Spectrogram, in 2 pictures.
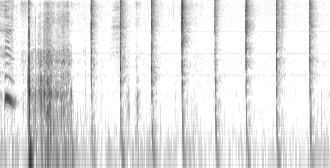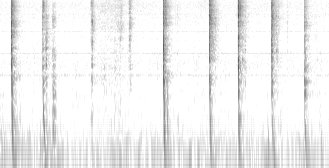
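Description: Repeated strikes of a knife blade on a DVD lying on carpet, about two to three a second, chopping the disc to pieces. One longer, louder crunching strike comes about half a second in, and the strikes pause briefly about five seconds in.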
